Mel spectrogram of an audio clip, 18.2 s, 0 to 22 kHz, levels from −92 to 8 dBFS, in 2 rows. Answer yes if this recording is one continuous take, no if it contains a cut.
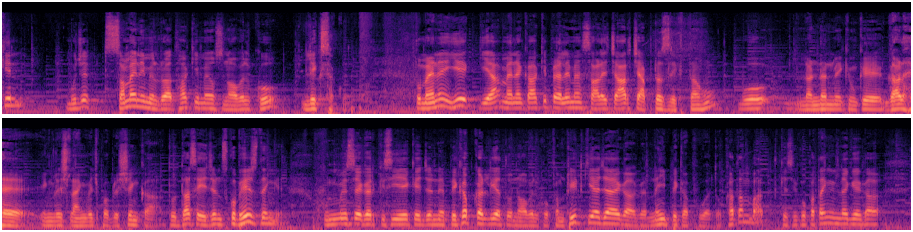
yes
